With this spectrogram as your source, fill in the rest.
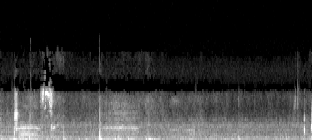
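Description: A hand strokes a cat's fur with a soft rustle.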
